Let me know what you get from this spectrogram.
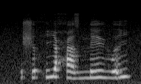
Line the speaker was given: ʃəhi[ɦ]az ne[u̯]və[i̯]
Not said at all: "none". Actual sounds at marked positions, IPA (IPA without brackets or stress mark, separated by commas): ħ, y̯, i̯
